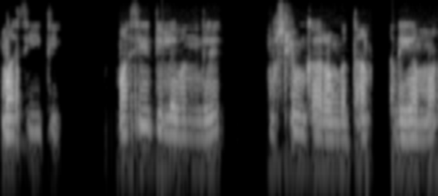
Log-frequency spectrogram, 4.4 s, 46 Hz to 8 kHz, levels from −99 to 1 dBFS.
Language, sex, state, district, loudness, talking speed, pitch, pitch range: Tamil, male, Karnataka, Chamarajanagar, -38 LUFS, 80 wpm, 120 Hz, 110-130 Hz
